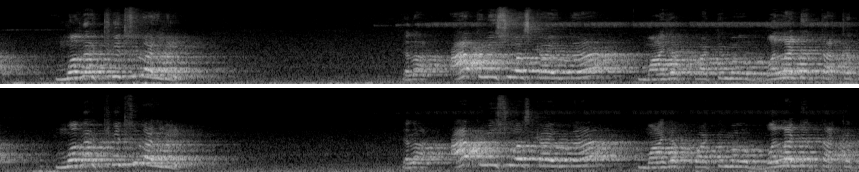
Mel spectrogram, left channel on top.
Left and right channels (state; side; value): normal; both; correlation 0.43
